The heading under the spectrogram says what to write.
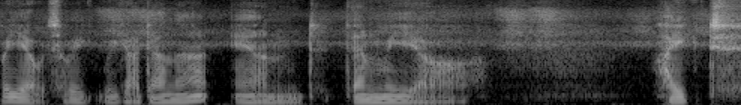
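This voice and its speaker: A soft-spoken man talks with a fairly low pitch. His voice is somewhat breathy. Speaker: long-distance hiker vlogger. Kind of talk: casual vlog narration. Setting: in a tent at a campsite. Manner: halting, many fillers.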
